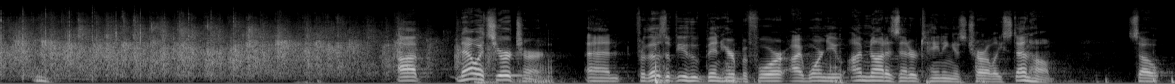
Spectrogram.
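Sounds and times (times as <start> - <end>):
audience applause for a panel: 0.0 - 5.2
speech: 0.3 - 0.7, 4.0 - 10.6, 11.3 - 11.7.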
